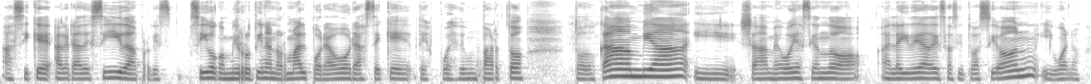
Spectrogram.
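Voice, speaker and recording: Young Argentine woman, conversational and expressive. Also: fairly low pitch, moderate pace, smooth. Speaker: interview guest, voice actress and announcer. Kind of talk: casual conversational interview.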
